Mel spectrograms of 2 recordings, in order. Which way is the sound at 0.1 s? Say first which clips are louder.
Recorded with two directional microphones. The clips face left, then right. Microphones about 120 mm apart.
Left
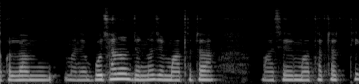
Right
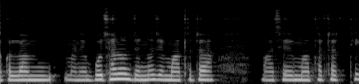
Right 6 dB; 45° right (ahead or behind).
